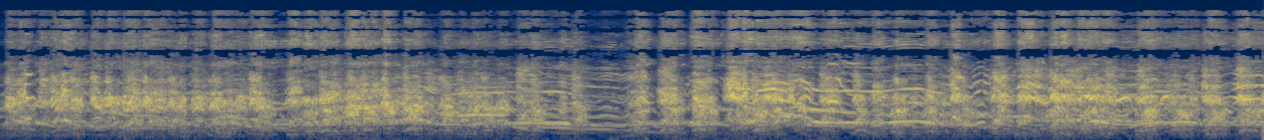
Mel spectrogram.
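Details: Siberian Huskies howling together at night, long sliding and wavering tones rising and falling, several dogs overlapping, with a brief dip near six seconds before the chorus swells again with yelps and whine-like notes.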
